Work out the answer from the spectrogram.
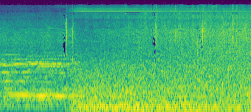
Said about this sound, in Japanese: あれ、雨か。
